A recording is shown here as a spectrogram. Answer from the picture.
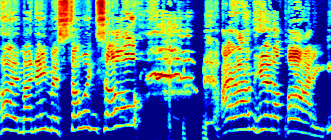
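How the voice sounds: In a put-on character voice with a Brooklyn accent, someone shouts at an extremely high, nasal pitch at a fairly slow pace, with long, frequent pauses.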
